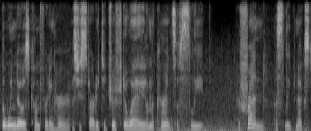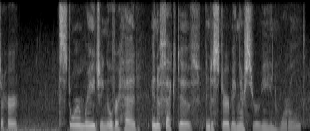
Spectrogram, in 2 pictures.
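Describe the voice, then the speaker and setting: A woman's voice: on the low side, level tone, unhurried, fairly bright tone, slight background noise, poor audio. A woman reading scripted story narration as a podcast narrator and host.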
